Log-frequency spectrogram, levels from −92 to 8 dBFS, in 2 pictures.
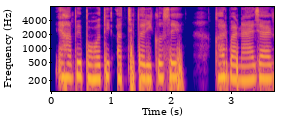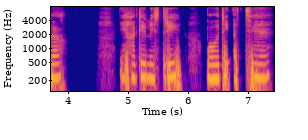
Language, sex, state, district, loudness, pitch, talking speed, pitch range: Hindi, female, Uttar Pradesh, Gorakhpur, -15 LUFS, 225 Hz, 135 wpm, 220-235 Hz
